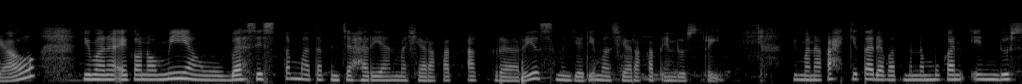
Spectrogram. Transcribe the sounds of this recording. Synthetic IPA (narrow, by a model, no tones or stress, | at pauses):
awdimanaʔekonomijaŋubahsist̪əmat̪awpəɲt͡ʃaɦaɾianmaʃaɾakat̪̚aɡɾaɾɪsməɲd͡ʒadimaʃaɾakat̪indust̪ɾḭd̥imanakahkit̪adapat̪̚mənəmukanindus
